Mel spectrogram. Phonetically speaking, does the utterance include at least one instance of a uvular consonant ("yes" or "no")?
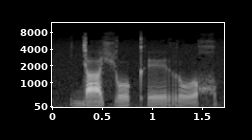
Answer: yes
